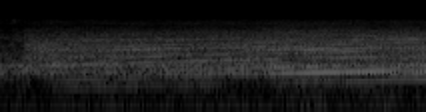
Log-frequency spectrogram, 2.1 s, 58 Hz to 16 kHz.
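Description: A car engine in Test Drive Unlimited 2 hums with a smooth, sustained note whose pitch creeps upward as it accelerates, steady and unaccompanied by speech.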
